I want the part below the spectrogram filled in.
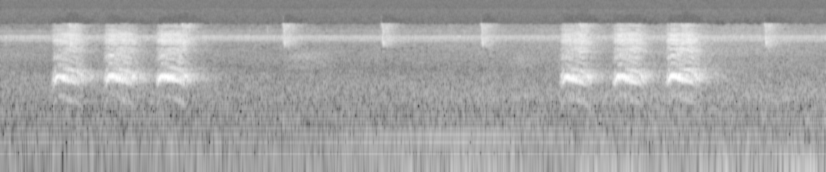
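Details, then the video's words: Crows calling while picking and eating: a set of three evenly spaced harsh caws, a gap of about three and a half seconds with soft clicks, then another run of three caws. "동물 소리, Animal Sound, Crows Picking and Eating"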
